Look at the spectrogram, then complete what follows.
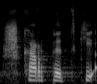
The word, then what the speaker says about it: szkarpetki: Ginie dawne zapożyczenie niemieckie fuzekle, a pojawia się w to miejsce polskie, aczkolwiek wymawiane z niemieckim szy na początku, bo szkarpetki albo szkarpety.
